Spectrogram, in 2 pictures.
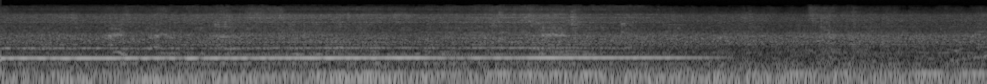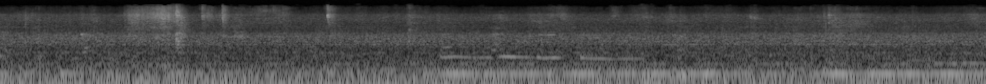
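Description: A train rumbles along with a low, steady roar.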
